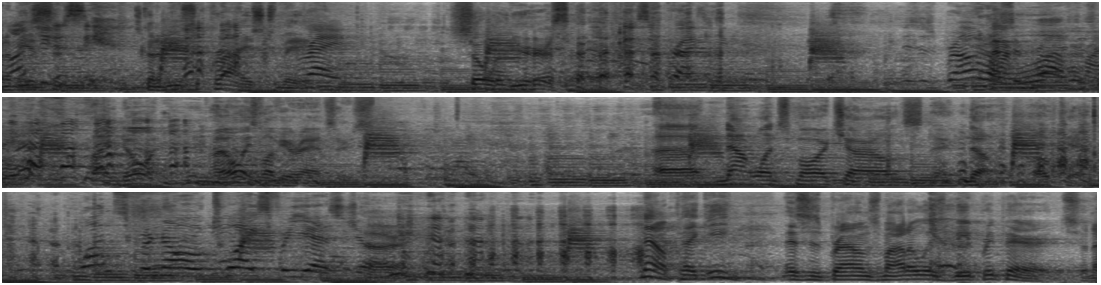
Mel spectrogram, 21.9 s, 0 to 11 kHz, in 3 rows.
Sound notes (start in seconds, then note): 3.2 laughs; 13.5 laughs; 17.2 both laugh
